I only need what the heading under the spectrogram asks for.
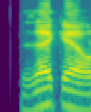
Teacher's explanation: کاف باریک پڑھا جائے گا اور را موٹا پڑھا جائے گا، را کے اوپر زبر ہے۔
